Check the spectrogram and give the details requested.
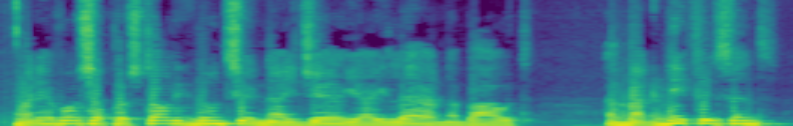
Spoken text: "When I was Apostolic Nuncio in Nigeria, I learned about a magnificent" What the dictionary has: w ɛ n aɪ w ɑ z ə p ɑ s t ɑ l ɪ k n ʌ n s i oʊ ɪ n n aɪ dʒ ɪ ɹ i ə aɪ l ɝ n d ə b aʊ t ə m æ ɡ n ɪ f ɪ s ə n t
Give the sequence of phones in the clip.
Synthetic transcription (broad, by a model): w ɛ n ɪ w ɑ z ə p ɑ s t ɑ l ɪ k n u n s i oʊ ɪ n n aɪ dʒ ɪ ɹ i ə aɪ l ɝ n ə b aʊ t ə m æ ɡ n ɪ f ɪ s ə n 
